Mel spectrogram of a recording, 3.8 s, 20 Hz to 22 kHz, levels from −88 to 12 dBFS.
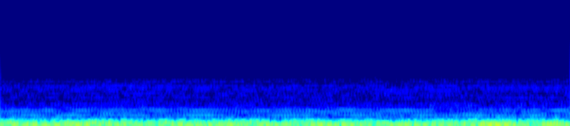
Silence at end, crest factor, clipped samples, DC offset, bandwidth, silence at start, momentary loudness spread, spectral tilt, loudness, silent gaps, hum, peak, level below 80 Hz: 0 s; 12 dB; under 0.1%; under 0.1%; 1.8 kHz; 0 s; 4 LU; -12 dB/octave; -40 LUFS; none; none; -24 dBFS; -46 dBFS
